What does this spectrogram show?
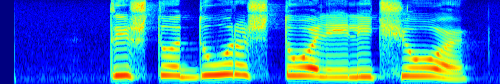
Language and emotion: Russian, angry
